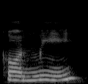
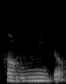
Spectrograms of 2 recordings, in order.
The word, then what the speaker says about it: conmigo: Do not say con me. You might think that's how you say it, but it's actually conmigo. That's how we say it, with me.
